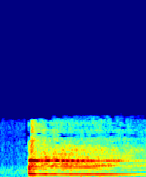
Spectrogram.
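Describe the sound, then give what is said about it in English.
A single gong strike gives a sharp attack and then a sustained, bright metallic ring with a steady low tone that slowly fades with no other sounds. “Here's the gong. Stand by.”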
